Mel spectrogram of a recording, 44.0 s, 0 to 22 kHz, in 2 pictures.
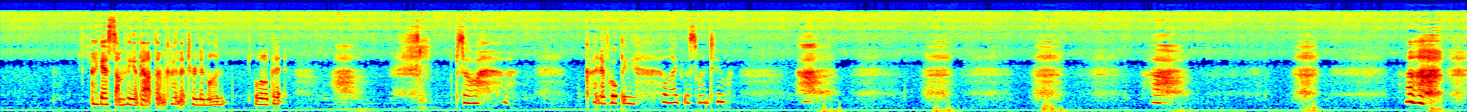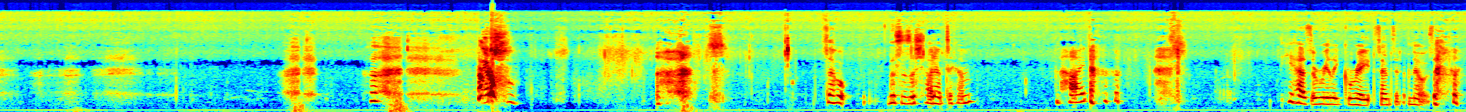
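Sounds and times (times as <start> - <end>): gasping wheezy in-breaths: 26.2 - 26.9
woman sneezing: 29.1 - 29.8.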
